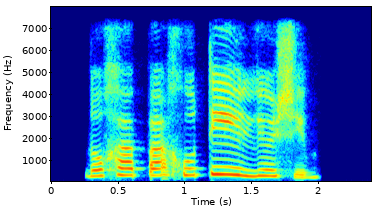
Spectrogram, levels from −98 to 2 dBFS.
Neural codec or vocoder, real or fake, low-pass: autoencoder, 48 kHz, 32 numbers a frame, DAC-VAE, trained on Japanese speech; fake; 7.2 kHz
